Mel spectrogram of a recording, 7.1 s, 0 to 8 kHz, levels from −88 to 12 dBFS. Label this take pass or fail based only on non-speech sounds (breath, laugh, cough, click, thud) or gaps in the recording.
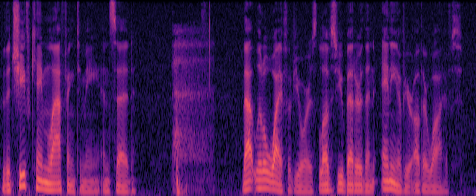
fail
